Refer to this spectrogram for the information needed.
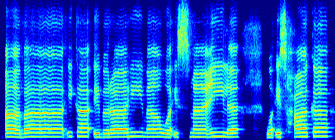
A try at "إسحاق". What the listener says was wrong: قاف کو تھوڑا سا موٹا کرو.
